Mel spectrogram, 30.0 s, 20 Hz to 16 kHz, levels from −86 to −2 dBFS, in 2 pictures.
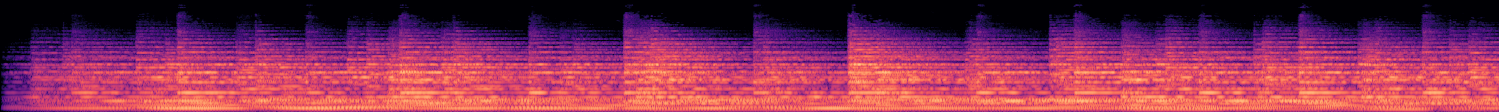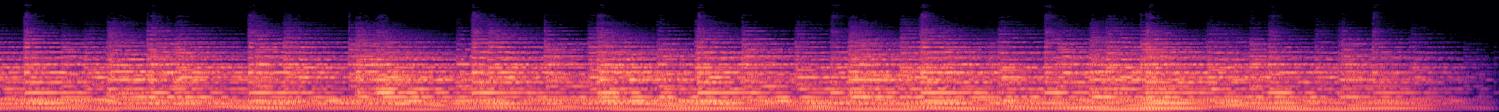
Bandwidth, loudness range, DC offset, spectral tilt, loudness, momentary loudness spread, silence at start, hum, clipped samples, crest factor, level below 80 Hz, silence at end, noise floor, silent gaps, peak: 9.6 kHz; 1 LU; under 0.1%; -7 dB/octave; -17 LUFS; 6 LU; 0.25 s; none; under 0.1%; 16 dB; -54 dBFS; 0.15 s; -38 dBFS; none; -2 dBFS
